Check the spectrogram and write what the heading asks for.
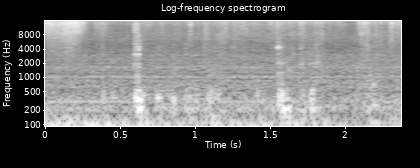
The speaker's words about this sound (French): Et B, dis donc, pardon, je conduis, vous l'avez entendu,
